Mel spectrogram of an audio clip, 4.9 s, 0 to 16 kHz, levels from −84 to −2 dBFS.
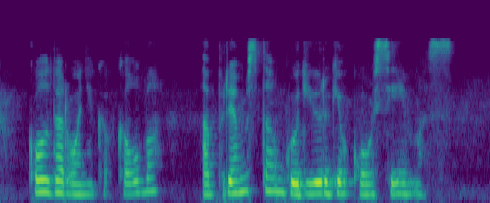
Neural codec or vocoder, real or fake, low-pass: codec, 16 kHz, 2 kbps, X-Codec, HuBERT features, trained on LibriSpeech; fake; 7.2 kHz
